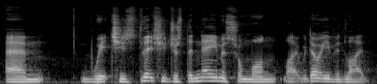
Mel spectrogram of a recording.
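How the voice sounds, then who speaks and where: Young man chatting loosely, medium pitch. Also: a little fast, gravelly. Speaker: podcast co-host. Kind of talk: casual chat. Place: small office studio, indoors. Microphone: desk microphone.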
